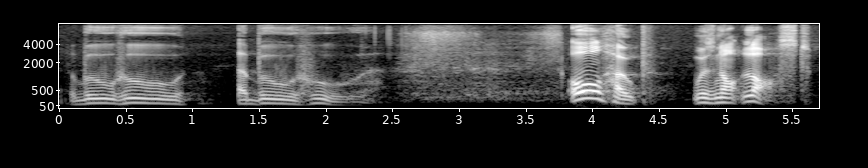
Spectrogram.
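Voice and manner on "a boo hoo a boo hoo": mock boo-hoo. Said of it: "off he went again".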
